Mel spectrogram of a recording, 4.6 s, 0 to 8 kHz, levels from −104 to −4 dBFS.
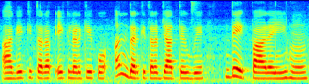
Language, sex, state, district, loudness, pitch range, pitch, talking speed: Hindi, female, Bihar, Kaimur, -17 LUFS, 205-220 Hz, 210 Hz, 195 wpm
